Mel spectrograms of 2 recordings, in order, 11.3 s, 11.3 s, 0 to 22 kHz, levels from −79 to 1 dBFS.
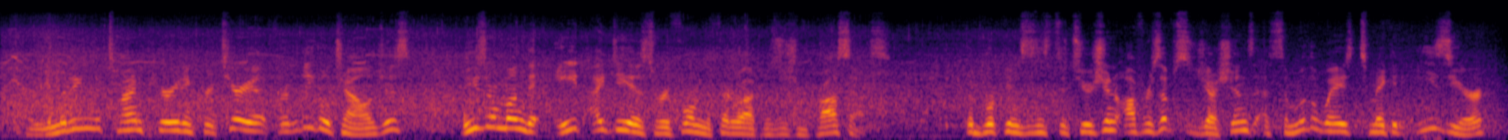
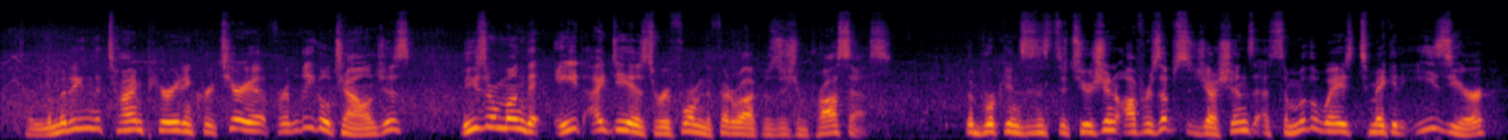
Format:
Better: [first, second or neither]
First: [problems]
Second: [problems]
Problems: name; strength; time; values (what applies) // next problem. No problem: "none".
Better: second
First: rain or running water; loud; throughout; 10 dB below the speech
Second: rain or running water; faint; throughout; 20 dB below the speech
